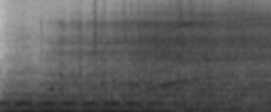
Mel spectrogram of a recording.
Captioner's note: whirring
